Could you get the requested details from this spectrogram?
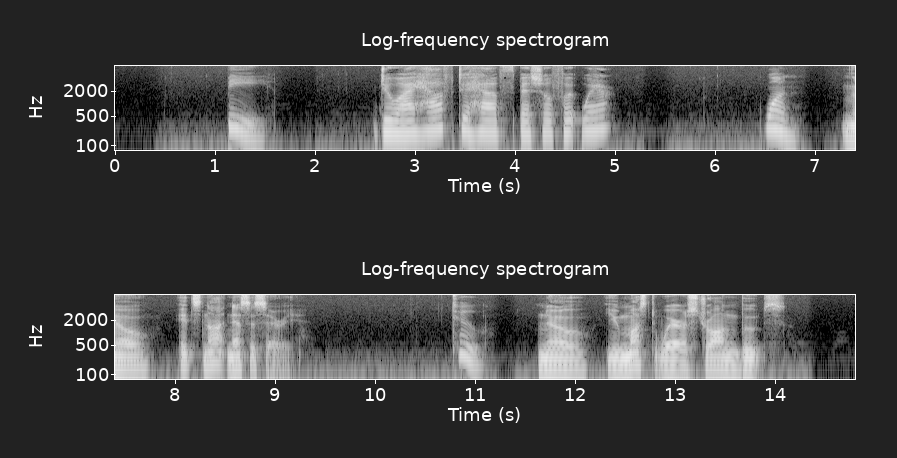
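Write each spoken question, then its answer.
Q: Do I have to have special footwear?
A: 1: No, it's not necessary.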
